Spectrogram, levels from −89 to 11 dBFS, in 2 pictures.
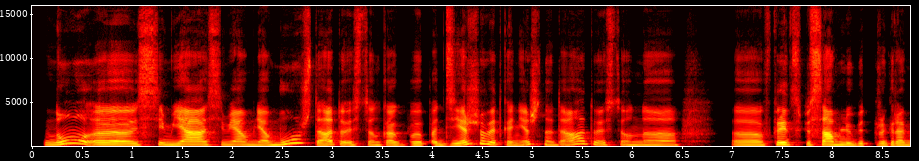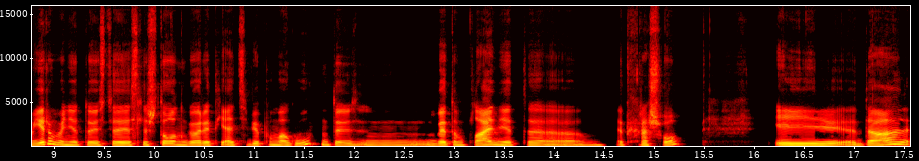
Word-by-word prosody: Ну, 285 - +1
э, 200 -3 +5
семья 195 0 +4
семья- 190 -1 -2
у 180 - -4
меня 170 -1 0
муж, 370 - -1
да, 210 - +4
то 215 - -3
есть 160 +1 -5
он 165 0 -4
как 165 0 -2
бы 170 -1 -1
поддерживает, 220 - 0
конечно, 195 +4 -4
да. 300 - -1
То 255 - -6
есть 200 -1 -7
он, 170 -1 -5
а, 165 -1 -3 0.5
а, 170 0 0
в 170 - -17
принципе 220 0 +4
сам 190 0 +6
любит 165 -3 -3
программирование. 175 - 0
То 165 0 -4
есть 165 0 -4
если 165 0 0
что 195 +3 -2
он 175 -4 -3
говорит: 165 0 0
"Я 165 - 0
тебе 165 0 -6
помогу". 165 - -3
Ну 185 -3 -7
то 165 - -2
ес 160 +1 -5
э, - - -10
м, 160 0 -8
в - - -12
этом 170 0 +1
плане. 175 0 +2
Это, 165 +1 -6 0.5
м, 165 +1 -12
это 170 - -9
хорошо 175 - -4 0.9
и 175 -3 +2
да. 205 +12 +3
175 Hz, 165 wpm, -24 LUFS, 165-200 Hz, 0.9 s, сам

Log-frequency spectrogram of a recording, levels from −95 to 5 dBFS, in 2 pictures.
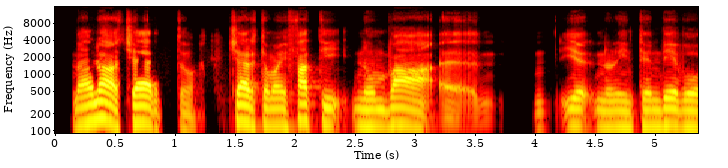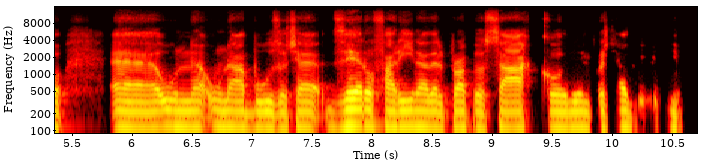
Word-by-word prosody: No, 130 +2 +3
no, 160 +1 +8
certo, 140 -2 +2 0.2
certo. 130 -4 +4
Ma 125 - +1
infatti 135 +2 +1
non 120 -1 -1
va, 125 -2 +4
uhm, 75 +2 -9 0.3
mhmm, 105 0 -16
io 120 0 -2
non 110 -1 -4
intendevo, 115 +1 -1 0.3
ehm, 110 0 -2
un 110 -1 -2
un 115 0 -3
abuso. 110 -1 -3
Cioè, 110 +1 -4
0 120 +2 +2
farina 115 0 -2
del 110 -2 -3
proprio 110 -1 -4
sacco, 110 0 -3
comunque 110 0 -4
ChatGPT 335 - -9
115 Hz, 140 wpm, -22 LUFS, 110-120 Hz, 0.3 s, no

